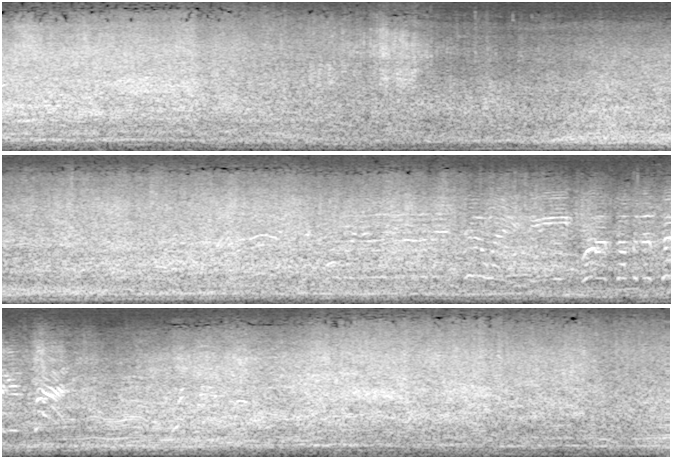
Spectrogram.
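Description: A crowd cheers and chatters outdoors.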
